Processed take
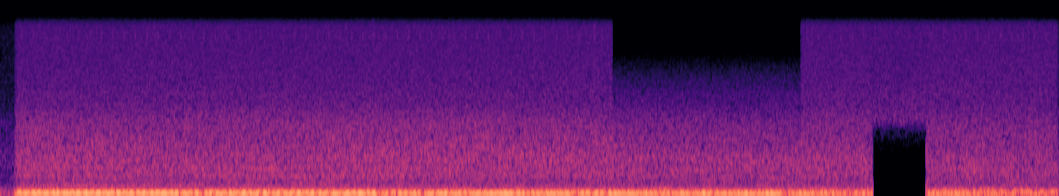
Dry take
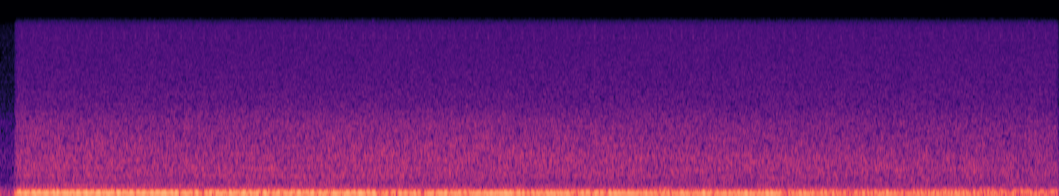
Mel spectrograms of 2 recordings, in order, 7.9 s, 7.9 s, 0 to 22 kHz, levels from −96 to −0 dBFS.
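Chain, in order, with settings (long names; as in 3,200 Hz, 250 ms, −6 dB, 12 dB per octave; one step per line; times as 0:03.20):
0:04.59–0:06.01: high-frequency loss of the air 310 metres
0:06.54–0:06.95: Chebyshev high-pass filter 1,800 Hz, order 5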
